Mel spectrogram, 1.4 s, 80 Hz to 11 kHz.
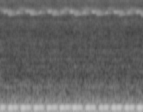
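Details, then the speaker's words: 2001 Corvette C5 V8 after oil pressure sensor replacement and intake manifold removal: steady high squeal over an even idle; belt squeal seemingly from the new alternator. "We've developed a belt squeal in the front from our, sounds like it's coming from our alternator, which is new. That's a little concerning."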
